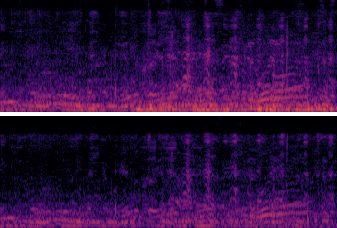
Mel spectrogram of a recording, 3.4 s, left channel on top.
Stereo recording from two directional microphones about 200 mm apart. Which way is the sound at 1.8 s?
25° left (ahead or behind).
